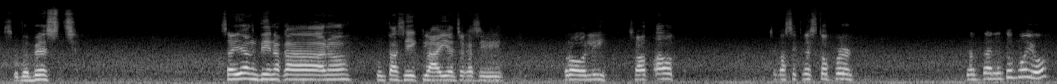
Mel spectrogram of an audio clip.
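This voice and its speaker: A man's voice: very high voice, unhurried, pauses often, a little mellow. A Filipino man hosting a casual vlog outdoors, chatting to viewers in slangy, exclamatory bursts. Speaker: vlogger and host. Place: outdoors in a city. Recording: noisy outdoor recording with traffic ambience.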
